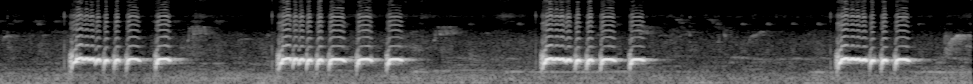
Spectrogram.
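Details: Zebra dove (perkutut) song used as a lure to stimulate other doves to sing: four loud phrases about every two seconds, each a rising opening coo followed by a quick stuttering run of clipped, mid-pitched notes and a trailing coo.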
